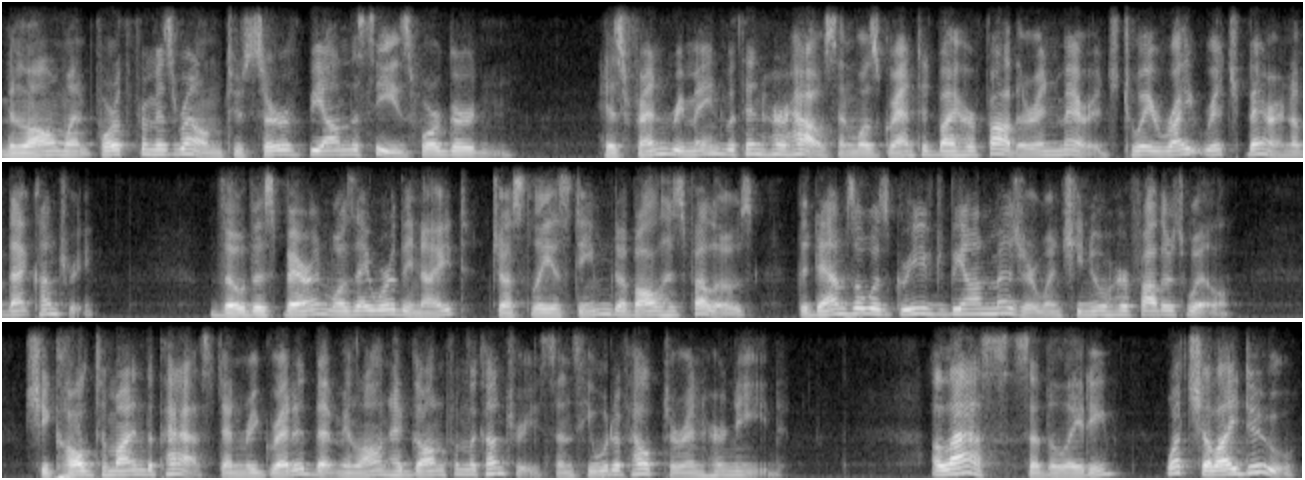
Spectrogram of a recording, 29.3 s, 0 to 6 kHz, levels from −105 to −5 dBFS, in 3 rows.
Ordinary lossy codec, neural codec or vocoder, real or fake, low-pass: Opus, 24 kbps; none; real; 5.4 kHz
